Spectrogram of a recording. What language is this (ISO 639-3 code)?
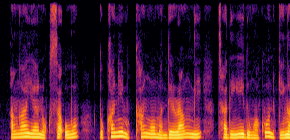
grt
